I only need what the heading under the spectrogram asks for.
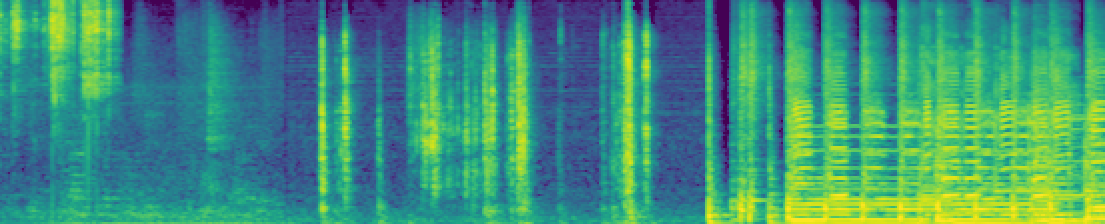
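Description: Handcuffs click shut on men being arrested, in a quick series of sharp metallic clicks and ratchets over several seconds, then a loud burst of music takes over.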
